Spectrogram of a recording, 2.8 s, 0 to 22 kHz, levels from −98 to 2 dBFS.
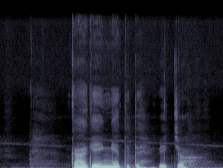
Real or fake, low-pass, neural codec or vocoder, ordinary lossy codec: fake; 19.8 kHz; vocoder, 48 kHz, 128 mel bands, Vocos; none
